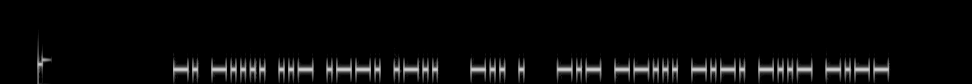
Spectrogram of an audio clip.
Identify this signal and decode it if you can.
Morse code, heard as a keyed tone, about 25 wpm, 700 Hz. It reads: N6UPL DE K7CXY
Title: USA Callsign DE Callsign - 5 Characters - 25wpm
